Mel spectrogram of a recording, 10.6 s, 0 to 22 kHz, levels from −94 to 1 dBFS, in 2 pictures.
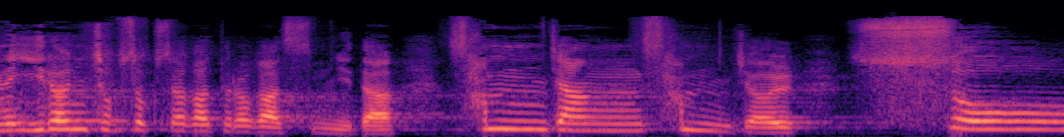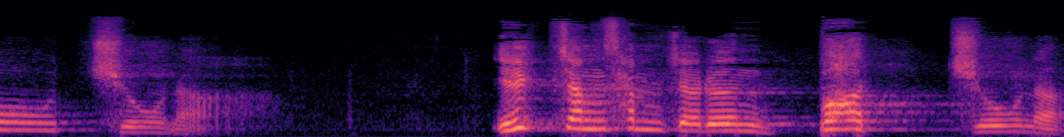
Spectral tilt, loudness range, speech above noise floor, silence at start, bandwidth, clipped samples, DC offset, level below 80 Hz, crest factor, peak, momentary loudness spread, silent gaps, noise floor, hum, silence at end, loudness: -3.5 dB/octave; 3 LU; 45 dB; 0 s; 14 kHz; under 0.1%; under 0.1%; -72 dBFS; 20 dB; -10 dBFS; 12 LU; none; -74 dBFS; none; 0 s; -29 LUFS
